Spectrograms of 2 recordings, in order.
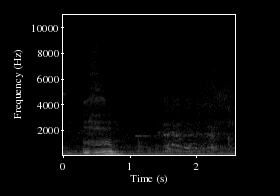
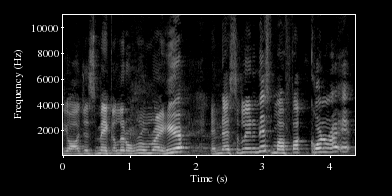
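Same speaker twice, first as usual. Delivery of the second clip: voicing the burger; 3 semitones higher, 5 dB louder than usual. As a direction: play the smug burger settling in. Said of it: "McDonald's is in your intestines like".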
